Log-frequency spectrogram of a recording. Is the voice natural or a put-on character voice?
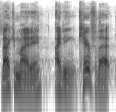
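natural. It is spoken in a natural everyday voice. "just say it normal"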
